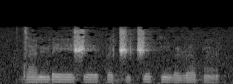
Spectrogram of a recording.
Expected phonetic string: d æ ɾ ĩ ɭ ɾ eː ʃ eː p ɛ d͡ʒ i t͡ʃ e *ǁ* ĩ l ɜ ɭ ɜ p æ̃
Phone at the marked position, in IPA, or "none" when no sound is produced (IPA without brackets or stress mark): k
